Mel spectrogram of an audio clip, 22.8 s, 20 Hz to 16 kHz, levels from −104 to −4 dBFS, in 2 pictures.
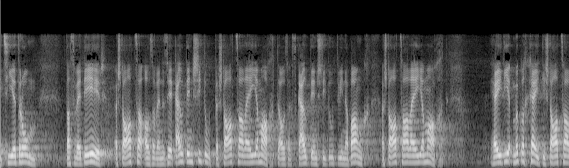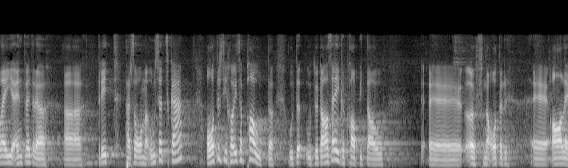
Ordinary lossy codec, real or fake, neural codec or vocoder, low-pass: none; real; none; 7.2 kHz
